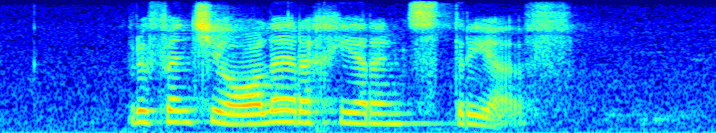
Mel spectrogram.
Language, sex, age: Afrikaans, female, 22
